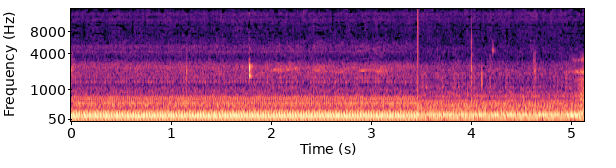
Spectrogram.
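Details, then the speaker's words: Timor DOHC engine, cold morning: idle held around 1200 rpm or more until reaching full temperature (about 800 when hot); steady, even low hum settling slightly lower partway through; healthy cold fast idle. "bisa juga 1200 lebihnya pada saat mesin belum mencapai suhu maksimal RPM akan bertahan di setiap lebih"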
